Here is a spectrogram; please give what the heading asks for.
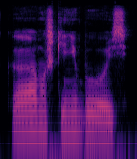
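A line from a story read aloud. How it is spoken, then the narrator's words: Dreamy sighing fence. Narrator (Russian): мечтательно вздохнул забор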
